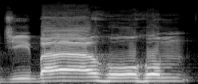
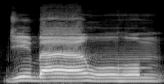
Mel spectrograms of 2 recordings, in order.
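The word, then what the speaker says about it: جباههم: Ya, di sini huruf ha berdekatan dengan ha. Jibahuhum sering terjadi ha di sini tidak diucapkan dengan jelas sehingga mirip dengan huruf wau. Jibahum jibahum. Ya, ini kesalahan. Seharusnya dibaca dengan jelas.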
